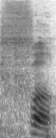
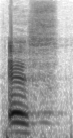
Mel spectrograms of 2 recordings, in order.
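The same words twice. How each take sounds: First: It is said as the bare consonant sound. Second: It is said as the French letter name. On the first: The speaker calls it right. "je dis" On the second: The speaker calls it wrong. "au lieu de dire"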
